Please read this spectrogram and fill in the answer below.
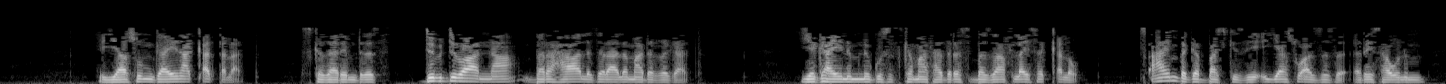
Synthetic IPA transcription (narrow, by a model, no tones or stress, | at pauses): ʔɨjːasumɡajenakʼːat̪ʼːəla̰t̪̚ | ʔɨskʰəzaɾe̞md̪ɨɾəs | d̪ɨβd̪ɨβaɨnːabəɾəɦaləzəlaləmad̪ərːəɡa̰t̪ | jɛɡajenɨmnɨɡusɨskʰəmat̪ʰad̪ɾəsbəzaflajsəkʼːələ̰w | sʼəhajmbəɡəbːat͡ʃɡize̞ʔɨjːasuazːəzə̰ʔɨɾe̞sawnɨm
